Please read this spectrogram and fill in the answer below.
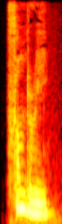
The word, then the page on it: thundery: British English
